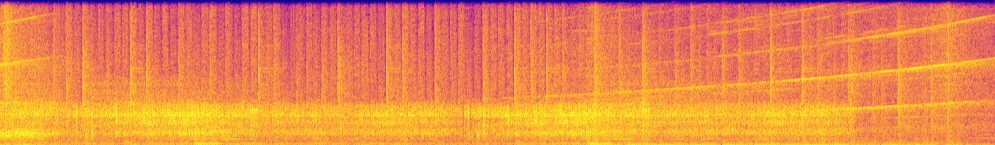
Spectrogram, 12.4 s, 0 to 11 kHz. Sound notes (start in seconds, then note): 1.2 dramatic music playing; 6.4 engine whirring sound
